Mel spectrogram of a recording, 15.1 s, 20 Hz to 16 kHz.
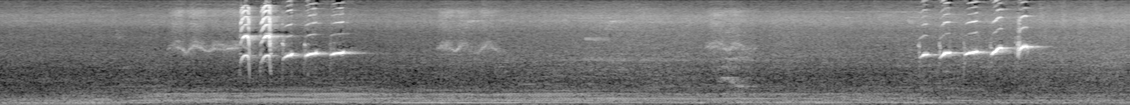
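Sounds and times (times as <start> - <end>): low steady rumble: 0.0 - 15.0
bird whistling upward slurs: 2.4 - 4.8, 12.3 - 14.0.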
